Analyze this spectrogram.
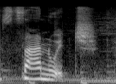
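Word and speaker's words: sandwich: Well यहाँ पर भी दोस्तों डी लेटर साइलेंट है, जस्ट लाइक वेडनेसडे, और हम इसे कहते हैं सैंडविच।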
